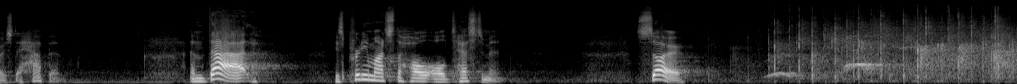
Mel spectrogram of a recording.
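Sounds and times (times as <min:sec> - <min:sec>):
speech: 0:00.0 - 0:00.8, 0:01.9 - 0:02.7, 0:03.4 - 0:05.1, 0:06.4 - 0:07.0
crowd applauding: 0:07.3 - 0:10.1.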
